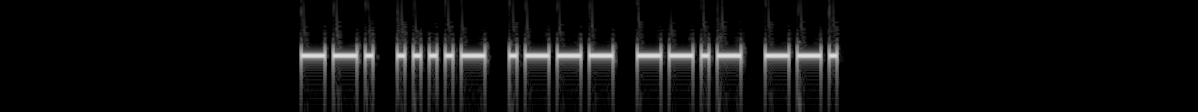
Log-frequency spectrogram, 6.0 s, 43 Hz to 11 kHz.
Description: Morse code, heard as a keyed tone, about 30 wpm, 700 Hz. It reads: G4JQG
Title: DXCC-100 Call Signs - 5 Characters - 30wpm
